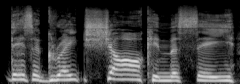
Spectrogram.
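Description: A woman's voice: medium pitch, fairly even intonation, takes it slowly, no room sound, clean studio sound, voice pushed up, natural voice. A woman voicing naughty schoolboys who tease and goad in a mocking way in a children's storybook. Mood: luring. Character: naughty, teasing schoolboys goading a friend.

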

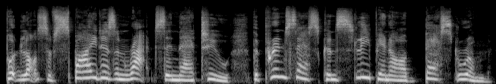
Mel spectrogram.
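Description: A woman's voice: on the high side, sing-song, a little slow, no echo, clean studio sound, pitched above the performer's own voice. A woman voicing an eager, commanding young man hero in a storybook reading.

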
